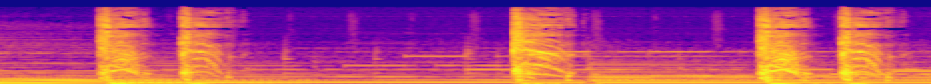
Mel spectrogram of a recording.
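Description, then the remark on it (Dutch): Dry, hacking coughs come in pairs, two quick bursts, a single one, then two more, fairly loud, over a low steady hum with no talking. “Keelpijn, droge hoest, Activox verzacht de keel en helpt de irritatie te kalmeren vanaf de eerste prikkel.”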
